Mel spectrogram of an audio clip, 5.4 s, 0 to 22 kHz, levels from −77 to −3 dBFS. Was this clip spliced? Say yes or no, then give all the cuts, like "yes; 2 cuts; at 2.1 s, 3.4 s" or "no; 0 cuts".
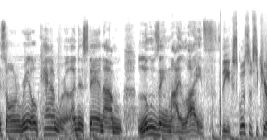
yes; 1 cut; at 4.0 s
